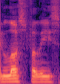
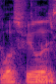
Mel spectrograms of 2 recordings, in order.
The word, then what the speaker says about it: Los Feliz: know I like those oh how do you pronounce it Los Feliz it's supposed to be Los Feliz but everyone says Los Feliz which is not the correct pronunciation it feels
